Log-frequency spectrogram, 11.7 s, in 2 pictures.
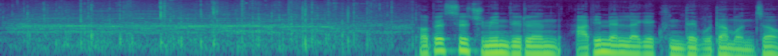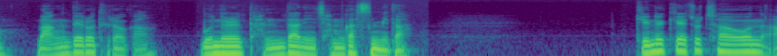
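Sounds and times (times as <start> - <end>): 
many people running away in a hurry: 0.0 - 3.2
speech: 3.1 - 9.0, 10.6 - 11.6.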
